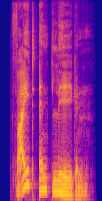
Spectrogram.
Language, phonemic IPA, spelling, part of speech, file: German, /ˈvaɪ̯tʔɛntˌleːɡn̩/, weitentlegen, adjective, De-weitentlegen.ogg
- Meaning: faraway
